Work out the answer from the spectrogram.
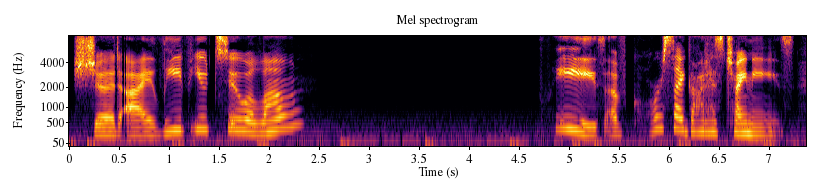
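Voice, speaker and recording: A woman acts out a young newlywed wife in a romantic audio roleplay. Her voice is high and swings widely in pitch as she banters. She comes across as affectionate, playful and teasing, chatting as if to her partner at home. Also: animated, takes it slowly, pushed and bright, clean tone, full character voice. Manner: bantering, teasing, sweet-talking.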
